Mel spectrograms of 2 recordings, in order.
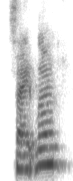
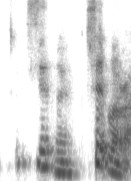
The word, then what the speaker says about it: Sittler: Sightler? Sittler, I said it right the first time.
